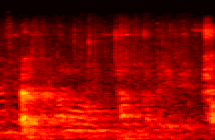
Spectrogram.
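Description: A man's voice delivering stage lines in short, drawn-out phrases, the stylized speech of a masked kagura performer.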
